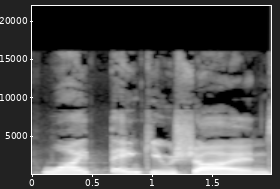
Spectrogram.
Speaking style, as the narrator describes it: said a booming, jolly voice

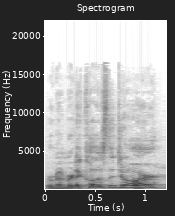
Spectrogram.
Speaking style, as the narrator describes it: her mother shouted

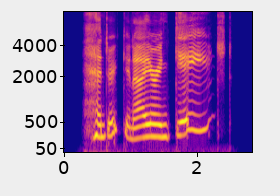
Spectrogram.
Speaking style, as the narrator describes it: I squealed out

